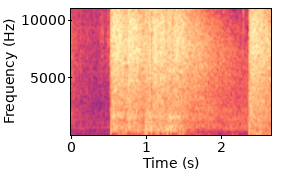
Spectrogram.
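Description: Firework rockets set off as a sound effect, two bursts of loud crackling hiss: the first erupts abruptly and fades over almost two seconds, then a second starts sharply just after, with no talking.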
